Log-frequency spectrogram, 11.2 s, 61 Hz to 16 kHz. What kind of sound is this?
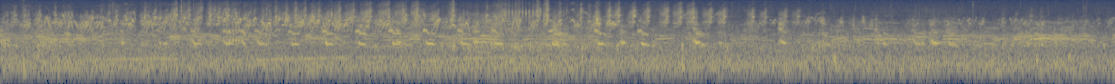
a group of swallows sings, other birds in backround. Sennheiser ME66 + AKG CK94 into Shure FP24, recorded with Edirol R09, M/S stereo decoded with Voxengo VST free plugin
